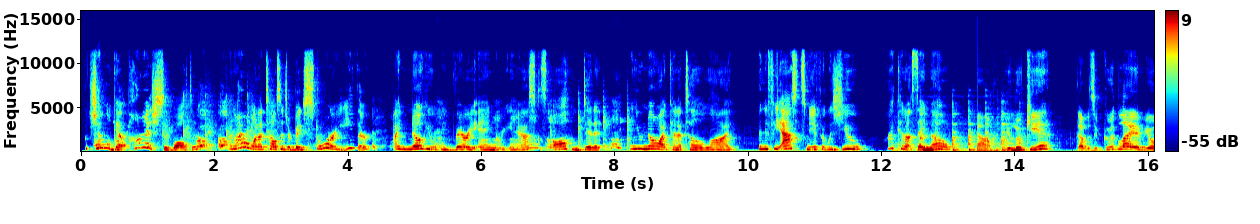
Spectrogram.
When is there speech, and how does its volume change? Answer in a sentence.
You can hear the speech from 0.1 to 16.0 s, at a steady volume.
